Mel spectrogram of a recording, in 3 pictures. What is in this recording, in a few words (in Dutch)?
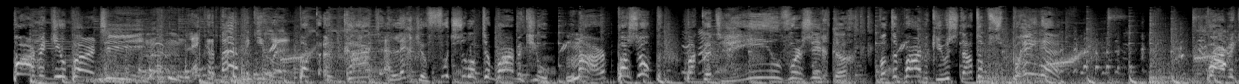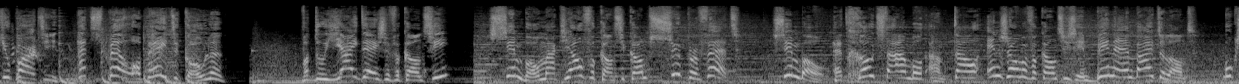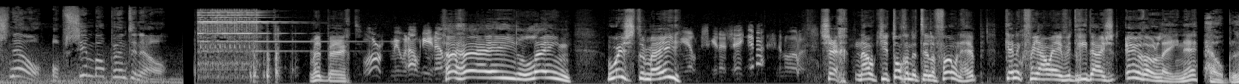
stemdemo commercials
